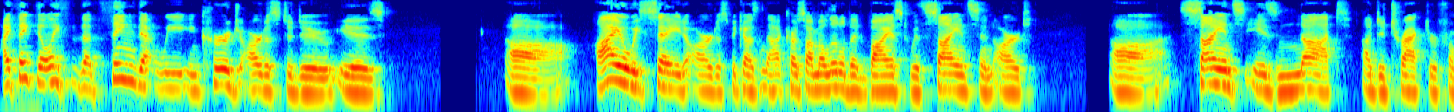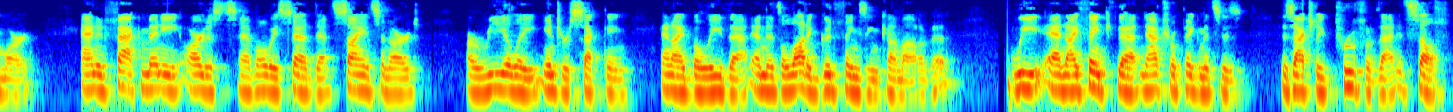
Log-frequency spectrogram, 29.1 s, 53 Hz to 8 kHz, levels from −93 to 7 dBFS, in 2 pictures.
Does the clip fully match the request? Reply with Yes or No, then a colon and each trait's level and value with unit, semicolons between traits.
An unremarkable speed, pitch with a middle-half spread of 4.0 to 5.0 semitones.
No: average, 175 wpm; average, 2.8 semitones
